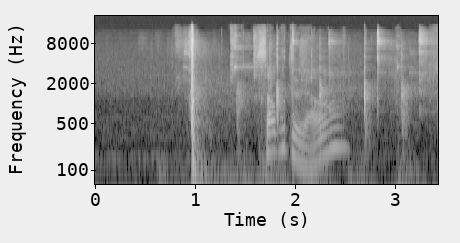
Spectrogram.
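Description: A table tennis ball clicks sharply against paddles and the table in a quick rally.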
